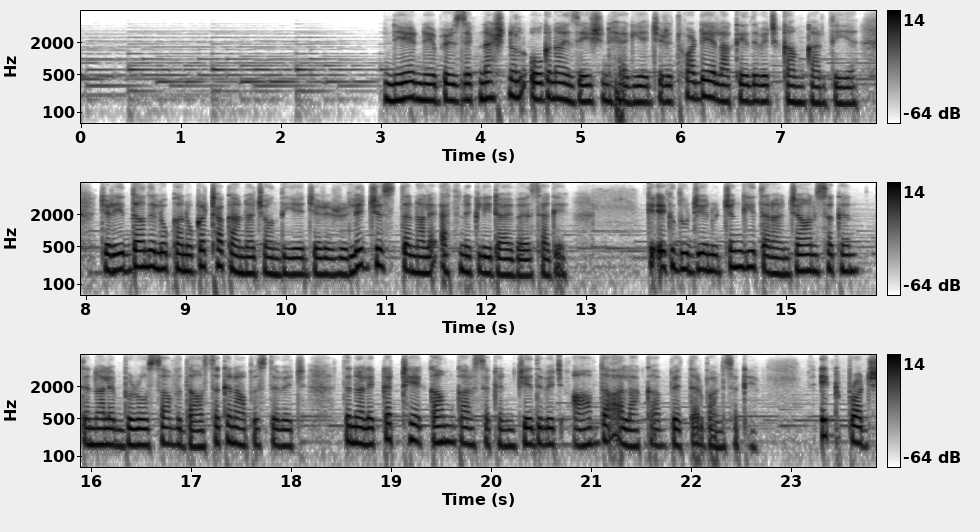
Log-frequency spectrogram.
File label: Punjabi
